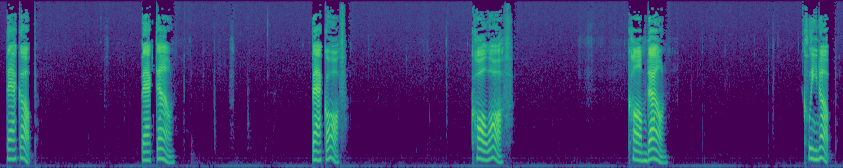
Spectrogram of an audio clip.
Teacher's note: Some verbs followed by prepositions have special meanings and are called two-word verbs or phrasal verbs. They, too, have the secondary-primary stress pattern.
